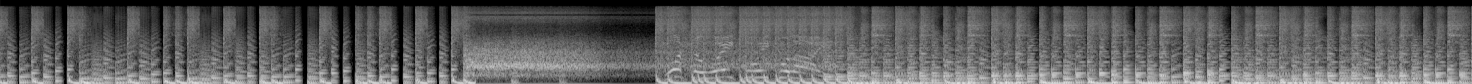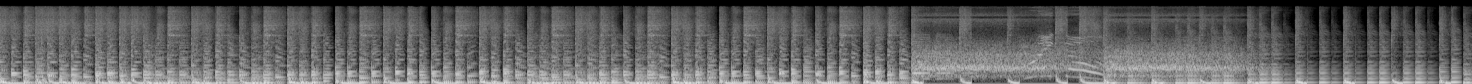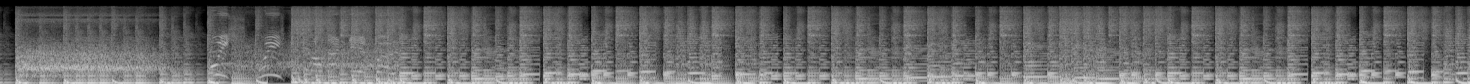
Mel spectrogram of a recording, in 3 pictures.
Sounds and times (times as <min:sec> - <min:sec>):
Music: 0:00.0 - 0:04.7, 0:06.6 - 0:44.1.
